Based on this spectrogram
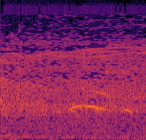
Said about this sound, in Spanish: Fuerte los aplausos para nuestros amigos de NC Beauty Spa.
